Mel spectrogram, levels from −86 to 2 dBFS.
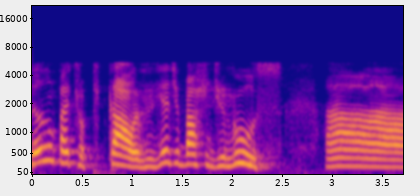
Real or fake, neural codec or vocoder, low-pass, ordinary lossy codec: fake; codec, 44.1 kHz, 3.4 kbps, Pupu-Codec; 5.4 kHz; AAC, 48 kbps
